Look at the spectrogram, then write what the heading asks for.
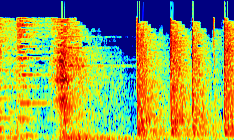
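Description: A gavel strikes several times in quick, uneven succession to open a talk show, each sharp wooden knock ringing briefly, following a blurred, swelling wash of sound in the first two seconds.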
